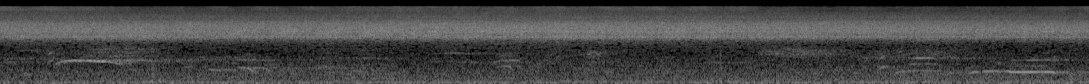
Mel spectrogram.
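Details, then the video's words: Cicadas singing on a school playground in midsummer: a dense, unbroken high hiss fills the whole clip at steady loudness, with faint voices and scattered short chirpy sounds far below. "한 여름 운동장에서 매미가 울고 있다 - 여름의 소리, 학교 종소리, 매미 울음소리"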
